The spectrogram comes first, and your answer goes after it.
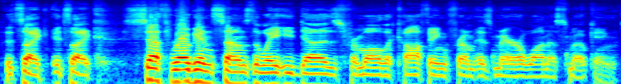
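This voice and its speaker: A man's voice: fairly low pitch, steady tone, normal speed, darkish tone. A man co-hosting a podcast while congested from a cold, rambling with hesitant, chuckling asides. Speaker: podcast co-host. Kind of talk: casual chat.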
